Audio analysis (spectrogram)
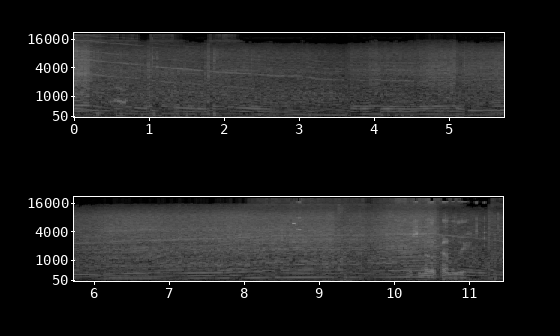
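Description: NASCAR race cars roar around the Sunset Peninsula Club track in the racing game Forza Motorsport, a steady, continuous engine drone with shifting pitch that swells slightly near the end, under a voice.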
